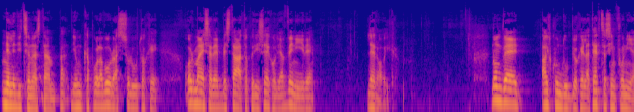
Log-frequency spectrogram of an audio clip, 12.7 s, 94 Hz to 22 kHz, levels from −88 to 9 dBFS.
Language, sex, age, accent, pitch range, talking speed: Italian, male, 50-69, native, 100-130 Hz, 120 wpm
